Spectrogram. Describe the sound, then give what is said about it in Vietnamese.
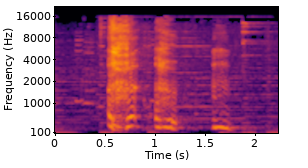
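Dry coughing after choking on tea: three short, harsh coughs, the first two close together and the third after a brief pause, over a low steady hum. “Triển Chiêu bị sặc nước trà, ho khan vài tiếng”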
